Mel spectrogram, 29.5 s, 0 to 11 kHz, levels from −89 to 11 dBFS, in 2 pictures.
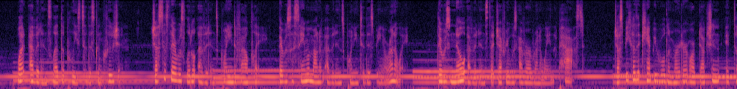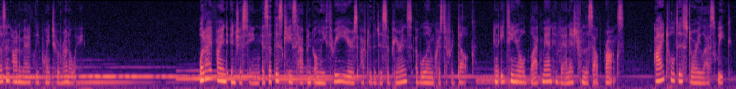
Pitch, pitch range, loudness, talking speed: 175 Hz, 170-195 Hz, -23 LUFS, 200 wpm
